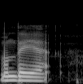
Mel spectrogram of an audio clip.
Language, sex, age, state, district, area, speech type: Tamil, female, 30-45, Tamil Nadu, Thoothukudi, urban, read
